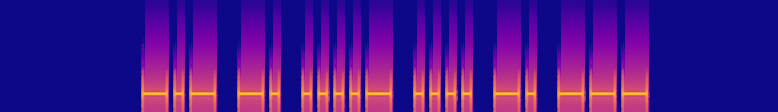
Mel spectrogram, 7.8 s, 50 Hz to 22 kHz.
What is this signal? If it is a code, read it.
Morse code, heard as a keyed tone, about 15 wpm, 700 Hz. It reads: KN4HNO
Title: USA Call Signs Repeated 3x 15wpm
